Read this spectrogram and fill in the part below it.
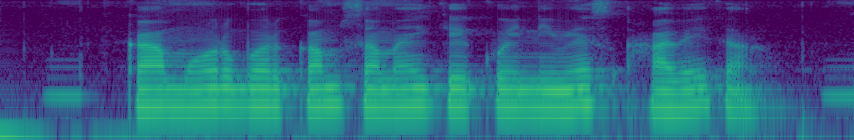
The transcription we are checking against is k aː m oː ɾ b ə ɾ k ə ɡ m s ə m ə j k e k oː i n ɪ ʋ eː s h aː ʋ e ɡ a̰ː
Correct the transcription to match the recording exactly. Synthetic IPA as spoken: k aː m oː ɾ b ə ɾ k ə m s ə m ə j k e k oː i n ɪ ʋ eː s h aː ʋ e ɡ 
